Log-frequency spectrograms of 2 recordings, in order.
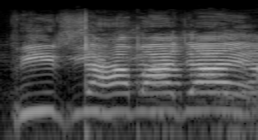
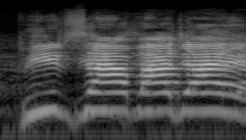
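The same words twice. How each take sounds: The two takes are said the same way.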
